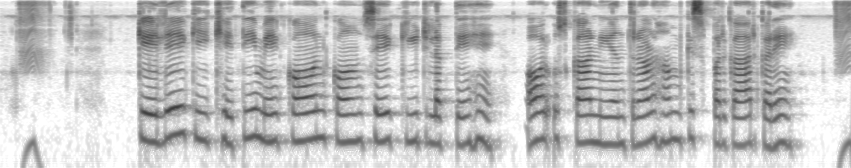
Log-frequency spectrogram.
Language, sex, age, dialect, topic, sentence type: Hindi, female, 36-40, Garhwali, agriculture, question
